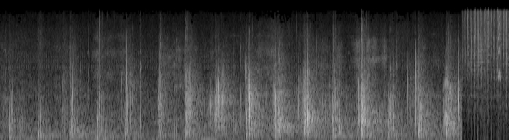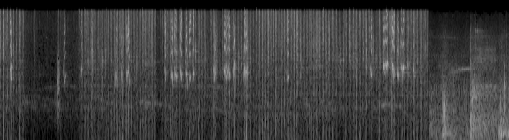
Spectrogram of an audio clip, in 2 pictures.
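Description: Footsteps walking through a disused railway tunnel, a steady pace of just under two steps a second with a hollow echo. About halfway through, the sound turns thin and crisp, with scattered clicks.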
